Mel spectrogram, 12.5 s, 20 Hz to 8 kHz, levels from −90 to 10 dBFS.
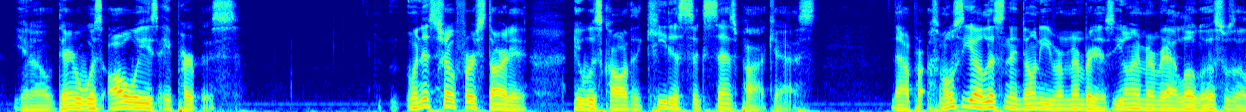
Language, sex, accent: English, male, American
